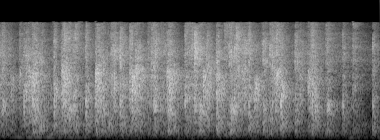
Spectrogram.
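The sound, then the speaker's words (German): Applause from a crowd, a dense, steady patter of many hands clapping at once, fairly loud and sustained for a few seconds with no talking over it. “Ja, natürlich, gerne Applaus.”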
